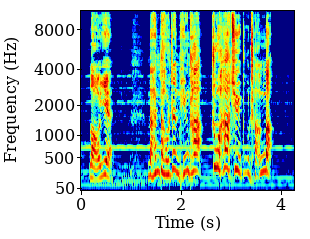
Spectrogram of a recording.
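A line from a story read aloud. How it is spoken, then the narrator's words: Crying. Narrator (Chinese): 王恒哭道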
